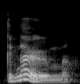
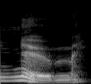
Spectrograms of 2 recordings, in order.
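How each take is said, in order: First: The starting G is pronounced hard. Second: The starting G is silent. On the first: It names a computer desktop. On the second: It names a small garden figure.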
